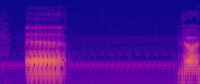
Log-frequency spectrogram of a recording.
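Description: A man's short held voiced sound, like a hesitant 'eeh', kept at one steady pitch for under half a second near the start. A faint steady low hum runs underneath throughout.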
